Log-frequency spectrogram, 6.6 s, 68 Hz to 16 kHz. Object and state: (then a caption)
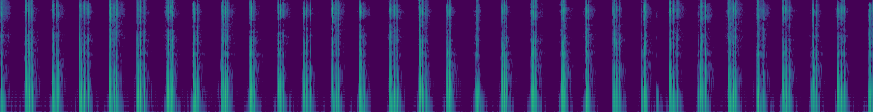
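Cork lid. Long nails tap and scratch quickly on a round, solid, palm-sized cork lid held at the microphone. About 31 short, dull, bass-heavy taps follow one another at a steady, rapid pace, each dying away almost instantly.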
